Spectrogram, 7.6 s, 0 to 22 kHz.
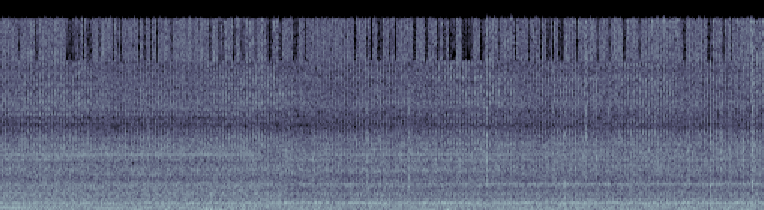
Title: Knocking sound coming from under the engine Opel Astra H 1.4 66kw.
